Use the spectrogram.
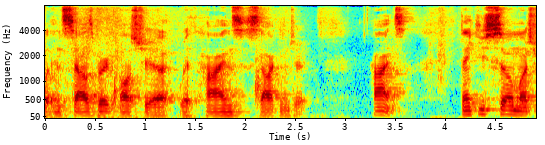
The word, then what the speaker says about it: Stockinger: Uh, Stockinger, Stockinger, like Kissinger in the States some time ago. Uh, Stockinger, it's pronounced Stockinger.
